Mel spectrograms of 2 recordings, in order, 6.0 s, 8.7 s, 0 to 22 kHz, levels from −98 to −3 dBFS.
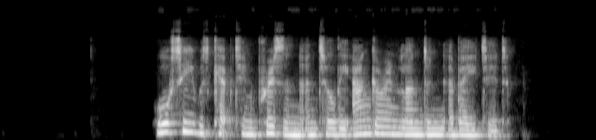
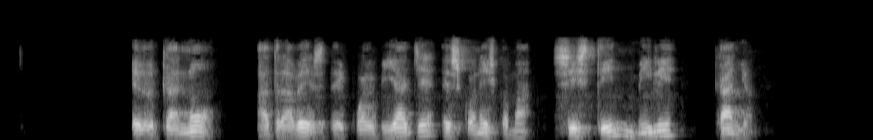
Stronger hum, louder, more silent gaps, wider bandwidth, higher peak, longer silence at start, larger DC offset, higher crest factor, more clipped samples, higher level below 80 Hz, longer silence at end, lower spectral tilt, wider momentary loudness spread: neither; first, -17 LUFS vs -29 LUFS; second, none vs 2.40-2.57 s, 7.00-7.16 s; about the same, 7.4 kHz vs 7.4 kHz; first, -4 dBFS vs -12 dBFS; first, 1.6 s vs 1.35 s; neither; about the same, 14 dB vs 18 dB; neither; first, -64 dBFS vs -74 dBFS; second, 0.9 s vs 1.2 s; about the same, -6 dB/octave vs -5 dB/octave; second, 7 LU vs 11 LU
